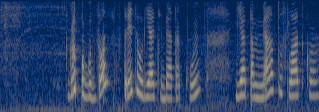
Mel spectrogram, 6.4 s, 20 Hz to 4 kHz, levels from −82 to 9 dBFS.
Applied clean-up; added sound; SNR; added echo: none; none; none; none.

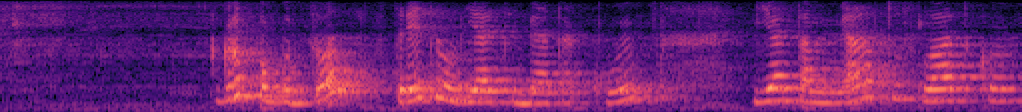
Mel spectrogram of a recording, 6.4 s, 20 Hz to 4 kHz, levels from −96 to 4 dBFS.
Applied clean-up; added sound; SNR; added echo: none; none; none; reverberation time 0.8 s.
